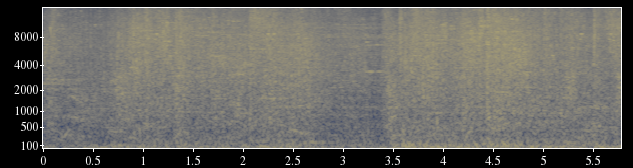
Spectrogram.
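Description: Video game spell effects crackle and boom in a busy battle.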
